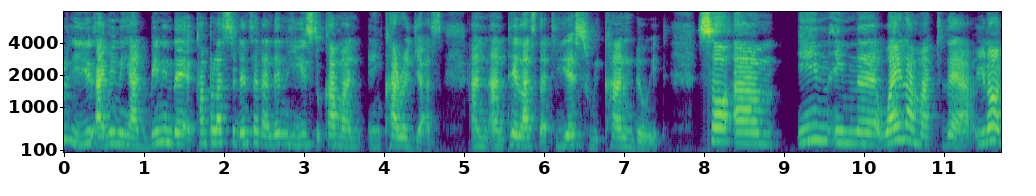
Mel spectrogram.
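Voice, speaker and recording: A woman vlogger from Uganda with a Ugandan accent, sharing a personal testimony with viewers in an emphatic way, repeating phrases to encourage. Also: fairly high pitch.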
